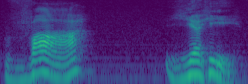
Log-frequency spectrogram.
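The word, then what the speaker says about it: ויהי: So we pronounce this word without the dagesh as va, yahi, to preserve the historic structure of the word.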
